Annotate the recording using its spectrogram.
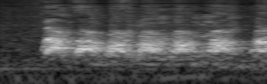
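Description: A dog barking in a quick, loud run, about four barks a second, starting about a third of a second in.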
